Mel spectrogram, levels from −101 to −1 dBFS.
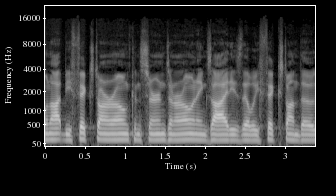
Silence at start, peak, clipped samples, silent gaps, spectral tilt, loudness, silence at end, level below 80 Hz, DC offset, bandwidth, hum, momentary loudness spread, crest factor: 0 s; -10 dBFS; under 0.1%; none; -6 dB/octave; -29 LUFS; 0 s; -70 dBFS; under 0.1%; 13.5 kHz; none; 6 LU; 18 dB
